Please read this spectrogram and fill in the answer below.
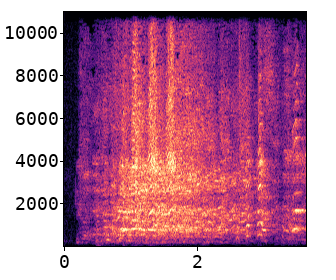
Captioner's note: audience laughing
